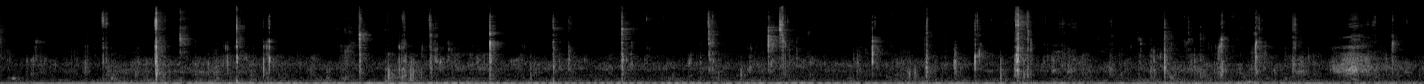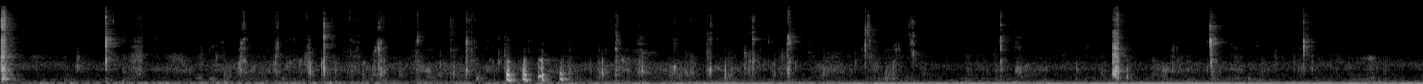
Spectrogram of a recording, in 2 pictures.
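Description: Close-up eating sounds of people chewing pounded yam, okro soup and tilapia by hand: irregular wet mouth clicks and lip smacks, over a steady low hum.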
